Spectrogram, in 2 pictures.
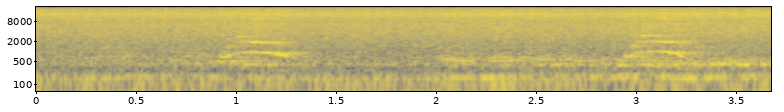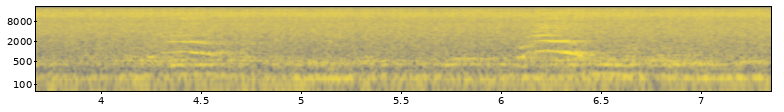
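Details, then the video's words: Siamese kitten meowing: four short, high, arching mews spaced about every one and a half to two seconds, each rising then falling, over a steady low rumbling hum in the background. "Efeito sonoro de gato miando filhote siamês"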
